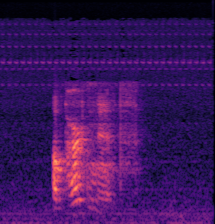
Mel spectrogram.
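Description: A spoken pronunciation of the word "appurtenance" played from the computer, thin and telephone-like, starting about half a second in.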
